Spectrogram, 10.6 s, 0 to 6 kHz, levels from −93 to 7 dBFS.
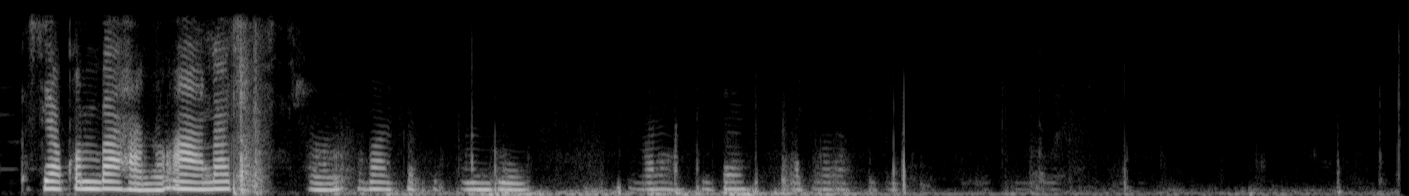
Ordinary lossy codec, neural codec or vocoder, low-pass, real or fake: none; codec, 44.1 kHz, 3.4 kbps, Pupu-Codec; 5.4 kHz; fake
